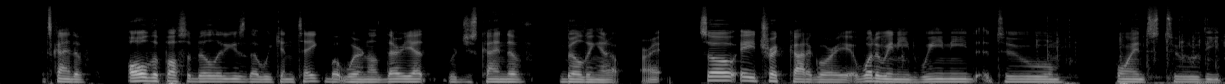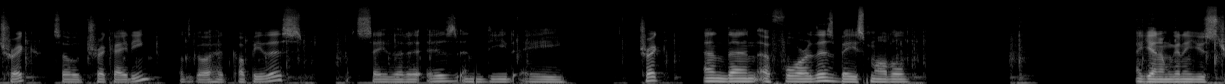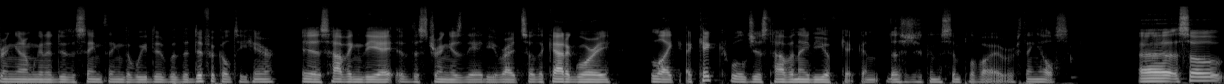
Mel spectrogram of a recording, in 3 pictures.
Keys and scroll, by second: 9.0 Tab, 12.7 ctrl+s, 13.1 ctrl+c, 13.3 ctrl+v, 14.7 ctrl+w, 16.6 Return, 16.6 ctrl+e, 18.2 ctrl+s, 19.2 Tab, 20.1 Escape, 22.3 Escape, 22.3 Return, 24.0 ctrl+s, 35.3 ctrl+c, 36.3 ctrl+v.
